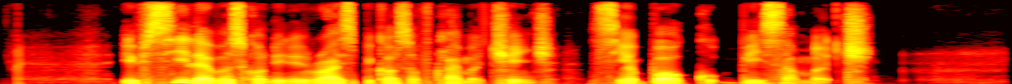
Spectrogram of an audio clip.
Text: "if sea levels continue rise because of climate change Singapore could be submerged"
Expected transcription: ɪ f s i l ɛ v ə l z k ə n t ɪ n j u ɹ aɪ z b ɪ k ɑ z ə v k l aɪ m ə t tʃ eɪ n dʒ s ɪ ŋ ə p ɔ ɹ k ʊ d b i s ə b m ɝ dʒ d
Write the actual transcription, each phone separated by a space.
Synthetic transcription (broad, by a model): ɪ f s i l ɛ v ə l s k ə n t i n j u ɹ aɪ s b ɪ k ɑ s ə f k l aɪ m ə t tʃ eɪ n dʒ s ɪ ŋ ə p ɔ k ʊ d b i s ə m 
